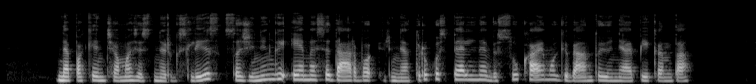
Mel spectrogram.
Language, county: Lithuanian, Šiauliai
